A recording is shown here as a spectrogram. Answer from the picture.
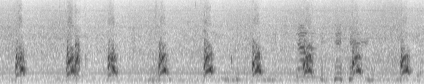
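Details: Two Corgis attacking a vacuum cleaner indoors, barking in a steady series of sharp, loud barks about every three-quarters of a second over the vacuum's constant hum.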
